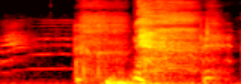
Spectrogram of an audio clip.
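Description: animal, cat meowing

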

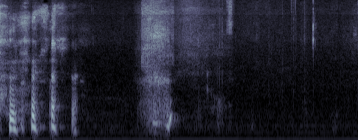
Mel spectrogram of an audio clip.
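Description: human body sound, sneeze

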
